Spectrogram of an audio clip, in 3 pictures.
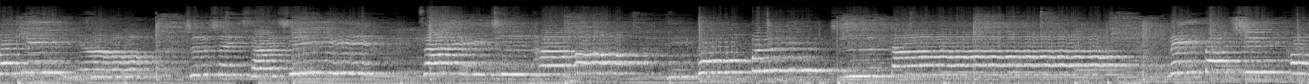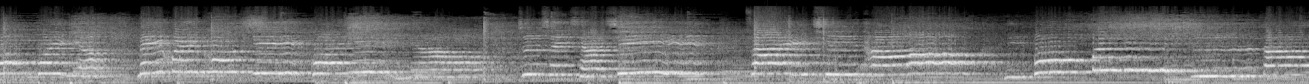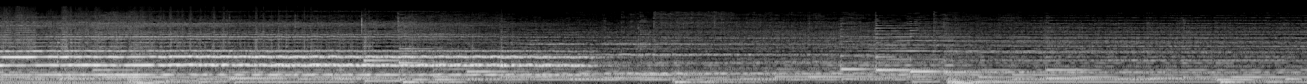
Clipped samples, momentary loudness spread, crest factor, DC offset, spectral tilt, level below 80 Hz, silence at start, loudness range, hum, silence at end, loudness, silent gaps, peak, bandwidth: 0.1%; 13 LU; 8 dB; under 0.1%; -4 dB/octave; -28 dBFS; 0 s; 11 LU; none; 0 s; -8 LUFS; none; 0 dBFS; 16.5 kHz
